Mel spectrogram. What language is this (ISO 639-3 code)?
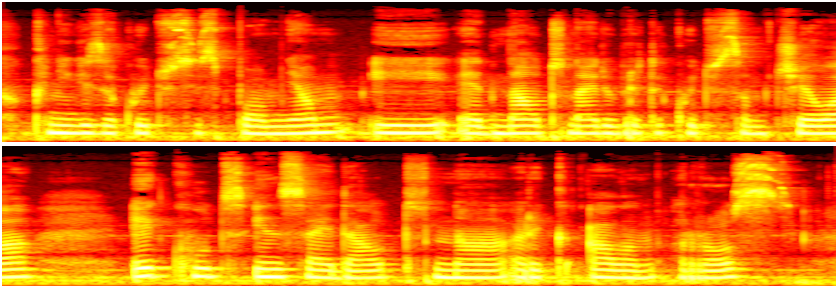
bul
